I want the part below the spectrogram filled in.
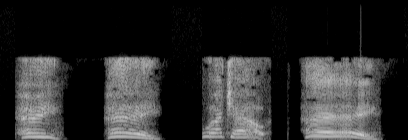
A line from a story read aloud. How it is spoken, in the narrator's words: he started yelling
